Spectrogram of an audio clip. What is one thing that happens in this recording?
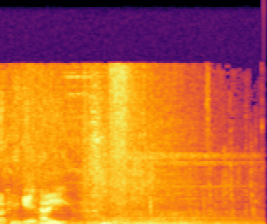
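A magical spell bursts with a shimmering whoosh.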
